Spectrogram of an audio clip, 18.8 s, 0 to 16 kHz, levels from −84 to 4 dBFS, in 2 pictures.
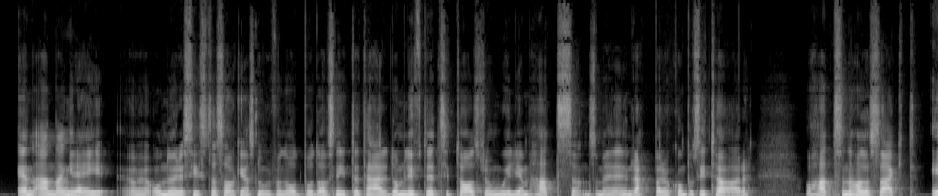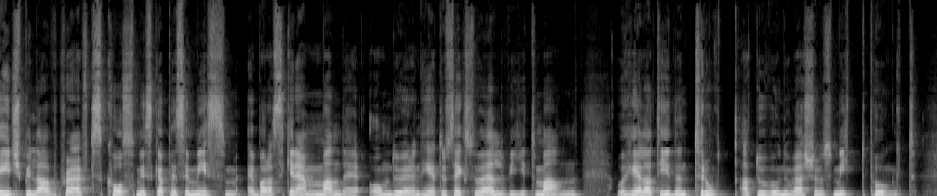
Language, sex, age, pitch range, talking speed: English, male, 30-49, 100-120 Hz, 180 wpm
